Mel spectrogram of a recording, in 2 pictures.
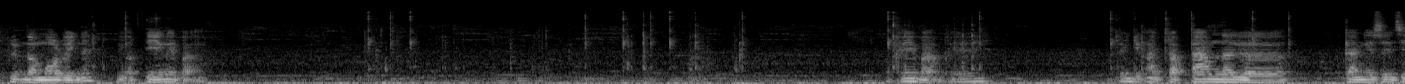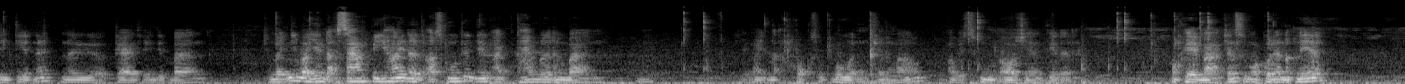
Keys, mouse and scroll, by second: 1.3 alt+middle click, 4.2-5.9 middle drag, 4.6-5.4 scroll, 5.5 scroll, 6.9 middle click, 6.9-7.5 scroll, 9.1 middle click, 11.5-13.0 middle drag, 14.5-17.6 middle drag, 17.6 F4, 18.5 middle click, 18.9 F4, 21.2 click, 22.1-22.4 typing, 22.8 Return, 23.9 click, 24.3-25.5 middle drag, 25.5-26.8 drag, 26.8-28.1 middle drag.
